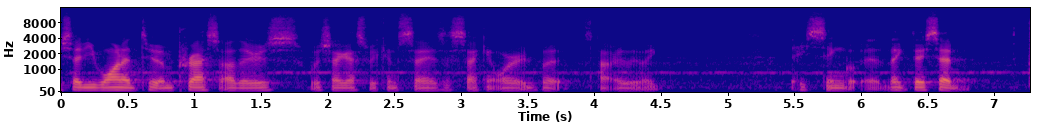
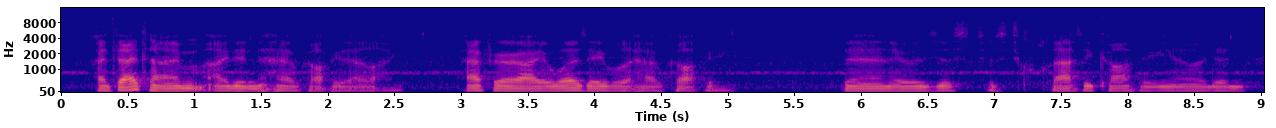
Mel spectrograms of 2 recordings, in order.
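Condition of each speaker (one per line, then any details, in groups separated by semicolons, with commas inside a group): No condition
Parkinson's disease; long-standing; very quiet speech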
